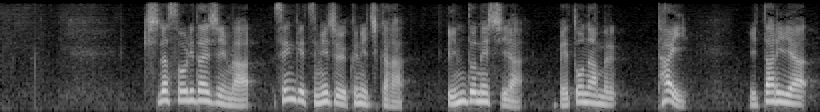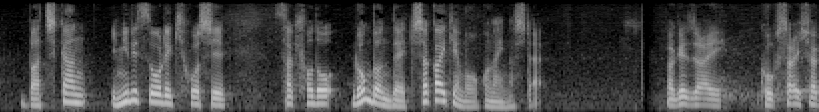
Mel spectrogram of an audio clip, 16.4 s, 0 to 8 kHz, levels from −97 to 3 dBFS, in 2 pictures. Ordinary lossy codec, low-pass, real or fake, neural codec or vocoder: none; 7.2 kHz; fake; codec, 24 kHz, 0.9 kbps, WavTokenizer, medium speech release version 2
